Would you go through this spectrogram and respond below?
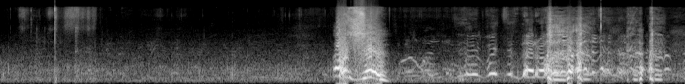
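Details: Sneezing prank, possibly staged: a loud, sharp sneeze burst, then voiced exclamations and apologies, and a second sneeze-like burst over quiet room noise.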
